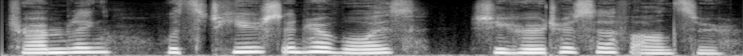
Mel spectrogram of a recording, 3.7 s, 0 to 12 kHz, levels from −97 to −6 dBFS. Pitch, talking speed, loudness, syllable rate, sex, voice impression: 230 Hz, 160 wpm, -16 LUFS, 4.4 syllables/s, female, feminine, slightly adult-like, soft, cute, slightly refreshing, calm, friendly, kind, slightly light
